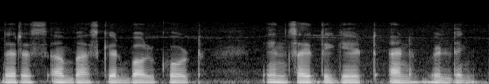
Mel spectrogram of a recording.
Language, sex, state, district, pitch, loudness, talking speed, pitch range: English, male, Karnataka, Bangalore, 95 Hz, -17 LUFS, 135 wpm, 95-100 Hz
